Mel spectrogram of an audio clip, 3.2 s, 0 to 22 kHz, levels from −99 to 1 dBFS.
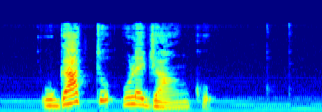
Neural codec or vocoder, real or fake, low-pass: none; real; 9.9 kHz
